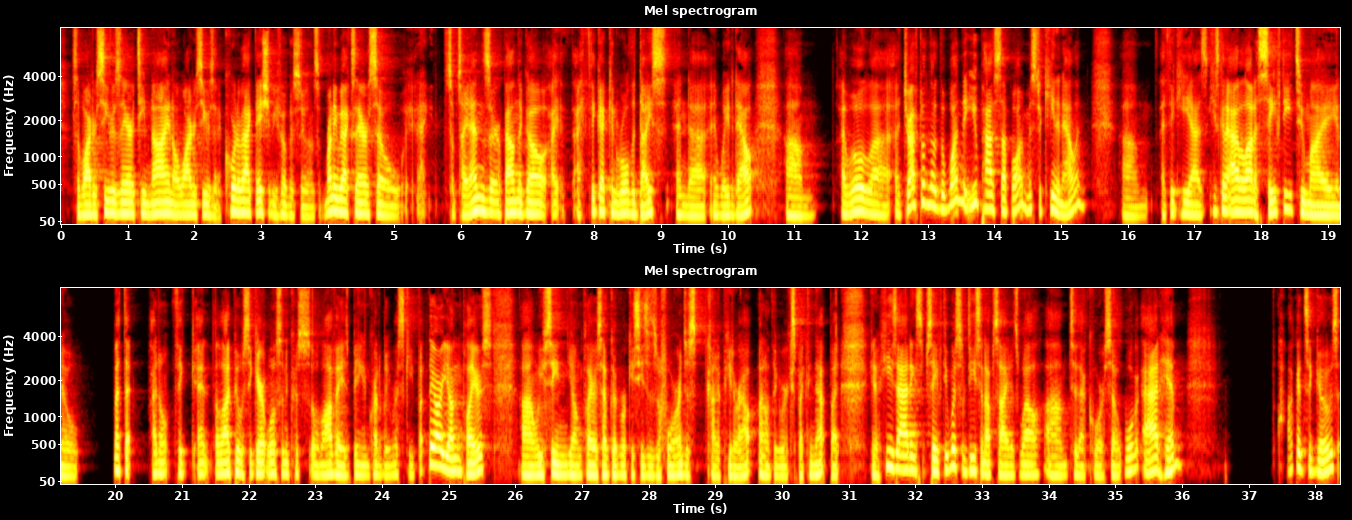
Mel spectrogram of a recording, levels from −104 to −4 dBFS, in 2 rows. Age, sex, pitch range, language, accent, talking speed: 30-49, male, 115-150 Hz, English, American, 230 wpm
